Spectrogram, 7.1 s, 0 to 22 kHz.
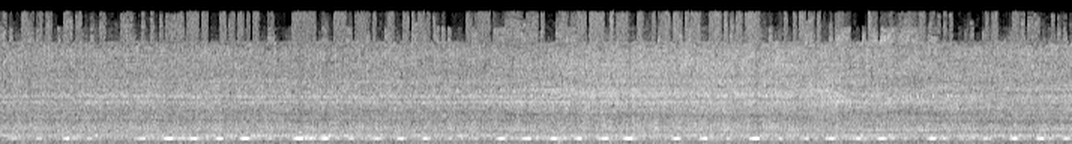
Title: Yv commodore v6 3.8 ecotec werid humming sound from engine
